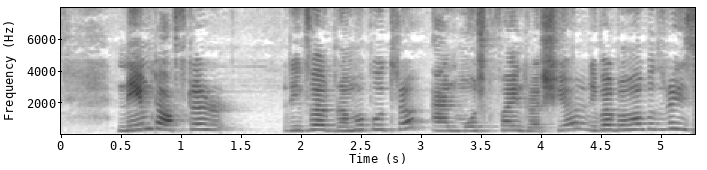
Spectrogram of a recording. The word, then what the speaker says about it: Moskva: The missile has been jointly developed with Russia, named after river Brahmaputra and Moskva in Russia.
